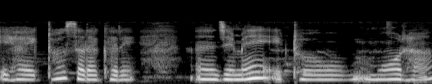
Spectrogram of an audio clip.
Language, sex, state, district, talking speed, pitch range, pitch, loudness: Chhattisgarhi, female, Chhattisgarh, Rajnandgaon, 140 wpm, 220-235 Hz, 230 Hz, -14 LUFS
